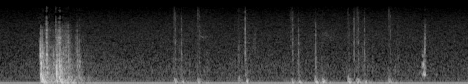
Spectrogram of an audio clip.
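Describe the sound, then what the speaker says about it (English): Door closing in the survival video game Subsistence: one sharp thunk near the start, followed by a scatter of lighter knocks and clatters, all close and dry over a low steady hum. "And shut the door behind us."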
